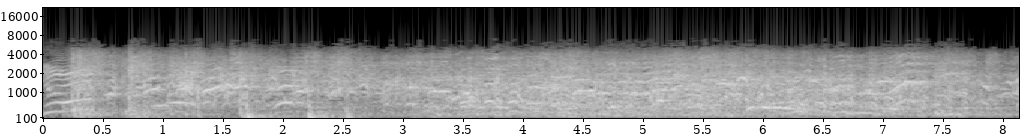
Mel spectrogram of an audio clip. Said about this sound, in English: Look out, up the chair's tipping.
